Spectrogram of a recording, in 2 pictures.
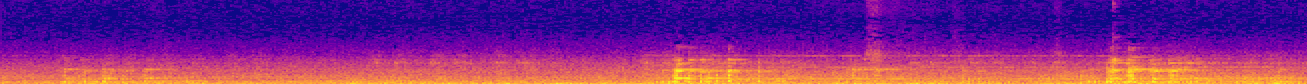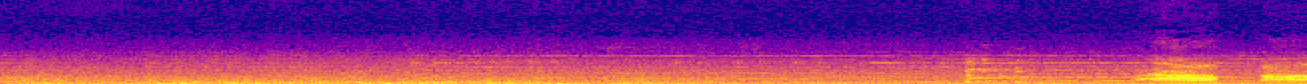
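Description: A steady low rumble, with short, effortful vocal sounds from a man squatting a heavy barbell: one about five seconds in, one about eight and a half seconds in, and one near the end.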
